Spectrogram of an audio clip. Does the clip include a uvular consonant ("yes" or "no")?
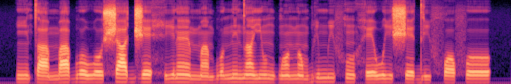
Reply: no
